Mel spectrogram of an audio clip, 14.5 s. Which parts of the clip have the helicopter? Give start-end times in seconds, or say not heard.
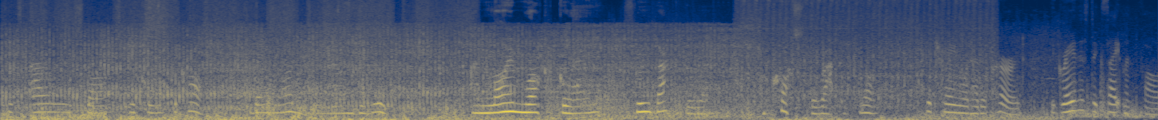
0.0-12.5.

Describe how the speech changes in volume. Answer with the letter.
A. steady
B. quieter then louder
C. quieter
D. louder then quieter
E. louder
D.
